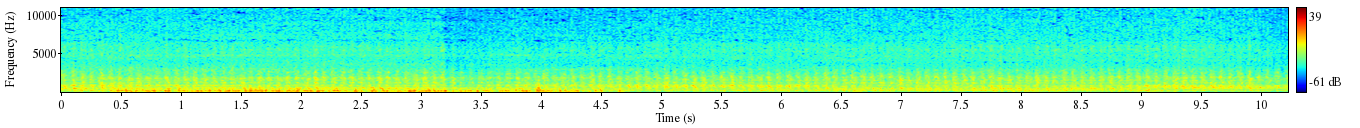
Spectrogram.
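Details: 2002 Chevy Trailblazer idling with a fast, fairly loud ticking knock, owner thinks from the fan area; fan clutch replaced two years ago, oil pressure checked, codes P0105 and P0420; cause unknown.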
